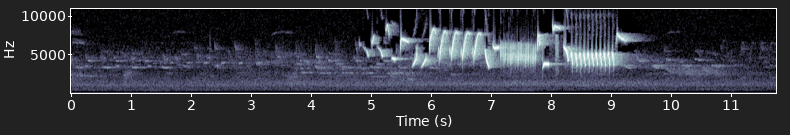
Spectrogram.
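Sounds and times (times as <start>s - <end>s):
Eurasian wren song: 4.7s - 9.4s.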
